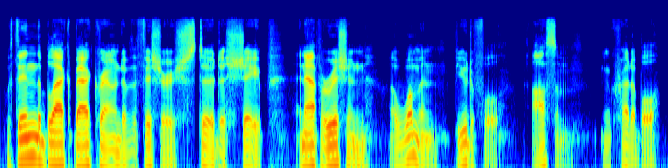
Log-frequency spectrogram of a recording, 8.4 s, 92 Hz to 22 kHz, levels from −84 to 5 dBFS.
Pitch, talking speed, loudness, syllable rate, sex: 95 Hz, 115 wpm, -21 LUFS, 4.9 syllables/s, male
